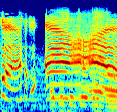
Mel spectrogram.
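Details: Loud, sustained high-pitched wailing with a brief catch for breath from an infant crying angrily because it wants to be picked up and held; no tears are seen.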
